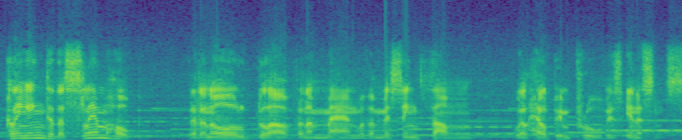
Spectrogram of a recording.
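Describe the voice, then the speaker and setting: Casting: man playing ominous 1940s mystery narrator, deliberate and theatrical, very animated pitch, over prominent music. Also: close to an everyday voice. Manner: portentous, deliberate. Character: ominous, sardonic male narrator of a crime mystery. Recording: dull 1940s film soundtrack, loud music.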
